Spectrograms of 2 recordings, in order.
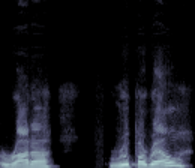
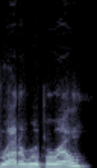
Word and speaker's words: Radha Ruparell: be with you and i've got your name pronounced radar rupaul you've got it perfectly uh great i'm glad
